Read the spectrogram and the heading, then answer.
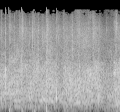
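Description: A room full of people claps steadily, dense overlapping hand claps forming a continuous wash of applause with a few sharper individual claps standing out near the start.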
